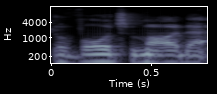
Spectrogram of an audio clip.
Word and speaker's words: Woltemade: I'm pretty sure his name is pronounced Nick Woltemade, and Newcastle United have signed him from Stuttgart for 71 million pounds, and that's a lot of money.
